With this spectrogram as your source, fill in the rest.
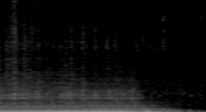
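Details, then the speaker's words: Truck camper RV water pump fitted with a pump controller, slow flow through the water filter: steady low hum, smooth and slow without on-off hammering, then winds down and fades to silence as the tap closes; normal run and shut-off. "the pump turned on it's running can you hear that smooth and slow it is not hammering on off I'm going to turn off the water up here and you can hear it shut off"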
